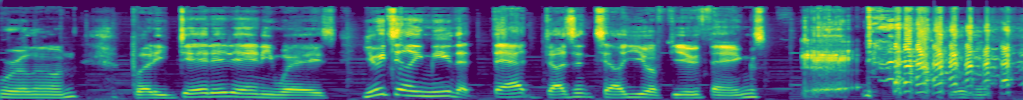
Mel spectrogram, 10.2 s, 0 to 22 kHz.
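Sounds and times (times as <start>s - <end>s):
speech: 0.0s - 10.2s
loud drawn-out croaky gurgling burp: 8.0s - 8.7s
laughter: 8.6s - 10.2s.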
